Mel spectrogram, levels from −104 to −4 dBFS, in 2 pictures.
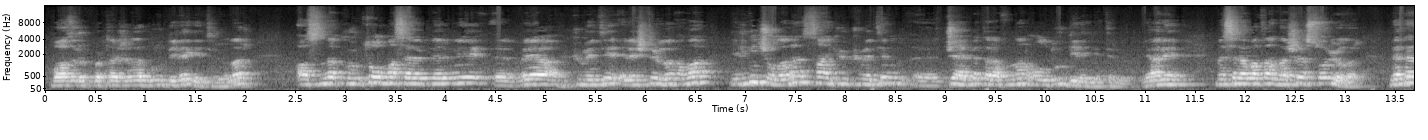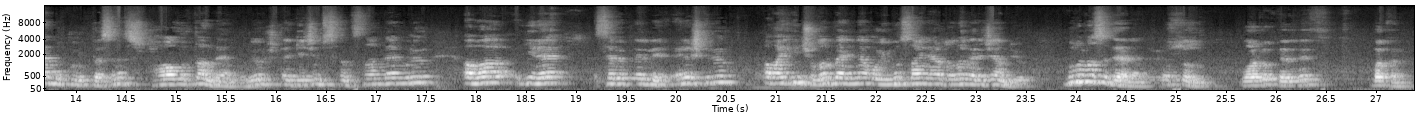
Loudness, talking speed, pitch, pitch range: -21 LUFS, 125 wpm, 195 Hz, 170-220 Hz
